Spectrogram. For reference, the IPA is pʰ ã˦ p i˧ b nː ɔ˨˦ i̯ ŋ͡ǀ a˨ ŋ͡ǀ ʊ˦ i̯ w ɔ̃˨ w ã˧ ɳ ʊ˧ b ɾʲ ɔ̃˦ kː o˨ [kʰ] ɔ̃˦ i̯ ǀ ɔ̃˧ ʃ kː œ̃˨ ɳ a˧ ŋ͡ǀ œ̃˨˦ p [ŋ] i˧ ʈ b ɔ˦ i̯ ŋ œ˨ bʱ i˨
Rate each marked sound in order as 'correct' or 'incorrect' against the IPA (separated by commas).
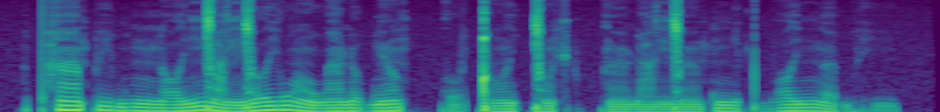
incorrect, correct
